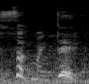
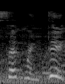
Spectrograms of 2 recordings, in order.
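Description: First: It is said forcefully with strong emphasis. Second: It is said plainly with little emphasis. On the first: "Say it with more emphasis" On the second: "Just say"

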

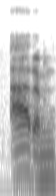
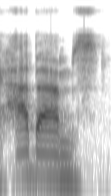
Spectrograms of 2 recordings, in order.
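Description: First: The name starts with a vowel, no final S. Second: The name starts with H and ends in S. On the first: The speaker calls it right. "instead of saying Adam" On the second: The speaker calls it wrong. "they say Hadams"

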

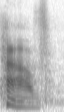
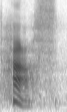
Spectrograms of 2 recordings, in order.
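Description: First: The word ends with a voiced v sound. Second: The word ends with a voiceless f sound. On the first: "instead of have" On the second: "V turns to F"

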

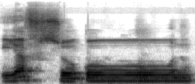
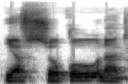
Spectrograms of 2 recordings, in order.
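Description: First: The word ends on n after a lengthened vowel. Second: The word ends with a short final vowel. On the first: The reciter stops at this word. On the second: The reciter continues into the next word.

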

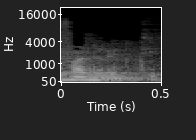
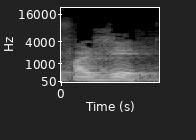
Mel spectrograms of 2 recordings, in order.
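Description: First: The double l is read the Italian way. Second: The double l is read the Spanish way. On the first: The surname is treated as Italian. The speaker calls it right. "un cognome d'origine italiana si legge Falletti" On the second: The surname is treated as Spanish. The speaker calls it wrong.

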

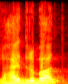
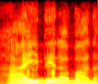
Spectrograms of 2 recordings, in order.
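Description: First: No vowel is sounded between d and r. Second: A full vowel is sounded between d and r.

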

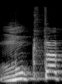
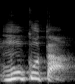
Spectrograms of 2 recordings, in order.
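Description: First: The k and t are said together as a cluster. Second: A u vowel is heard between k and t. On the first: "এখানে কয়ত যুক্ত ব্যঞ্জন রয়েছে" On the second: "সেই কয়ত এর মাঝখানে একটা রস্যকার চলে আসলো"

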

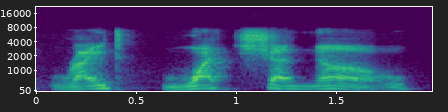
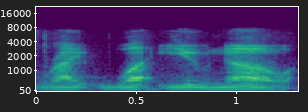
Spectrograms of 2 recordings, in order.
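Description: First: 'What you' is blended into one word, 'whatcha'. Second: 'What you' is said as two separate words. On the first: "And I try and pronounce that properly every time" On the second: "I don't write down in my notes"

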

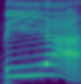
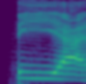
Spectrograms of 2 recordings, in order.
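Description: First: The syllable is said with a falling tone. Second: The syllable is said with a low tone. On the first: The speaker calls it wrong. "คุณครูพาสะกดคำหนึ่งผิดนะคะลูกคุณครูใส่เป็นไม้โท" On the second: The speaker calls it right. "เมื่อกี้เป็นไม้เอกนะคะอ่านใหม่นะคะ"

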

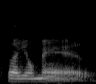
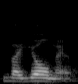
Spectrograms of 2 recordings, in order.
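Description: First: The stress is on the last syllable. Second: The stress is on the second-to-last syllable. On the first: The speaker calls it wrong. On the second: The speaker calls it right. "It's always it's always penultimate accent"

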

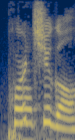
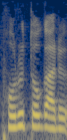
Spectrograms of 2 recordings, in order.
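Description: First: It is said with English pronunciation. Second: It is said with Japanese pronunciation. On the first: The speaker calls it right. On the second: The speaker calls it wrong.

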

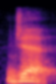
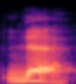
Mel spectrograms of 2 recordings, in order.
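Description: First: The first consonant sounds like English j. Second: The first consonant sounds close to d. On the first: The speaker calls it right. "which is similar to the English J" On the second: The speaker calls it wrong. "Nor do we make the جيم closer to a دال"

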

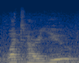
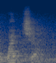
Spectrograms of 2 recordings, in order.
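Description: First: The words are said fully with a separate t. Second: The t and y merge into a 'cha' sound. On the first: "you don't know if you're going to say what are you or" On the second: "When it becomes a cha sound, that's palatalization"

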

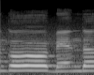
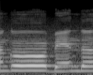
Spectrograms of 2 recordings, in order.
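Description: No difference in how they are said.

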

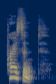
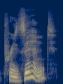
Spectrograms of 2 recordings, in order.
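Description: First: The stress is on the first syllable. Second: The stress is on the second syllable. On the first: It is a noun: a gift. "a present is a gift" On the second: It is a verb: to show something. "And to present means to show something"

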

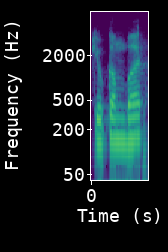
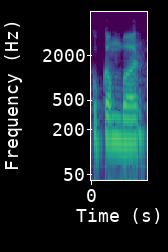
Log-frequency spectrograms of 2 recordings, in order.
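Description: First: The word begins with a 'kyoo' sound. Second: The word begins with a 'koo' sound. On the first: "क्युकंबर किंवा कुकंबर" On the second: "क्युकंबर किंवा कुकंबर"

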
